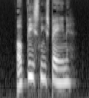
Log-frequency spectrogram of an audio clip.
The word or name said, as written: opvisningsbane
